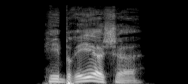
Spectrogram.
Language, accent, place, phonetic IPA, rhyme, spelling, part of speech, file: German, Germany, Berlin, [heˈbʁɛːɪʃə], -ɛːɪʃə, hebräische, adjective, De-hebräische.ogg
- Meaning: inflection of hebräisch: 1. strong/mixed nominative/accusative feminine singular 2. strong nominative/accusative plural 3. weak nominative all-gender singular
